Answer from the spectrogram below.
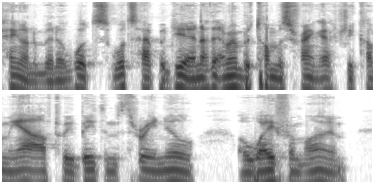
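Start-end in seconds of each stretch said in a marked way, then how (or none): none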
